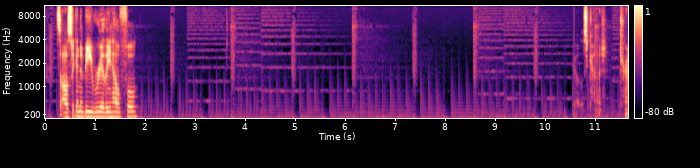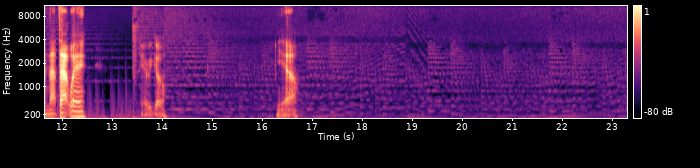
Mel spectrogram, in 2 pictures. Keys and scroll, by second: 2.9 shift+f, 6.8 s, 14.6 s.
